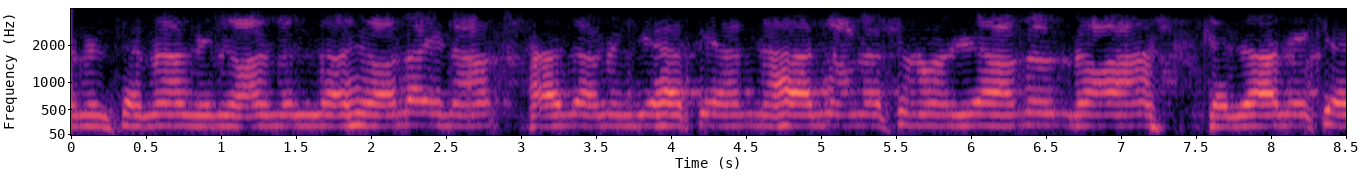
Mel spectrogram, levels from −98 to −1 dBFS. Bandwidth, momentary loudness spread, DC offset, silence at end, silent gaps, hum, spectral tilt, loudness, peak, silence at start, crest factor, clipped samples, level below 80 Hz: 3.9 kHz; 9 LU; under 0.1%; 0 s; none; none; -4 dB/octave; -39 LUFS; -24 dBFS; 0 s; 16 dB; under 0.1%; -82 dBFS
